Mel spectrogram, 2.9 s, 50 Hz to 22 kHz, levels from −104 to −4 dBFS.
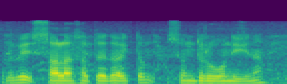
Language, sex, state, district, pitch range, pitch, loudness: Nagamese, male, Nagaland, Kohima, 110-125 Hz, 115 Hz, -19 LUFS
